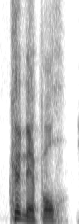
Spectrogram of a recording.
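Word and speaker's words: Knueppel: you know how it's pronounced how is it pronounced can nipple this is you wanting to be a sports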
